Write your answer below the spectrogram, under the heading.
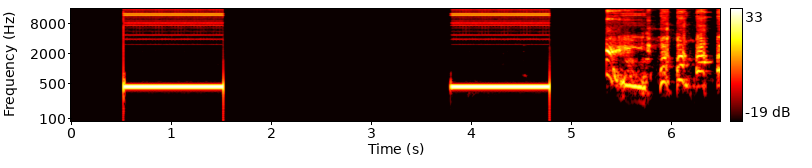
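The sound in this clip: Telephone ringing tones sound while a listener is being called: two long, steady, even-pitched rings separated by a pause, followed by a voice answering with laughter.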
